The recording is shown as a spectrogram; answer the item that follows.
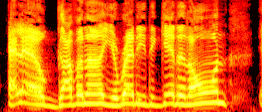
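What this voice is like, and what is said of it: Put-on Cockney British accent. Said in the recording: “she starts talking in a Cockney British accent ... everything here is great except the voice. This stupid voice”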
